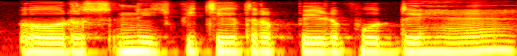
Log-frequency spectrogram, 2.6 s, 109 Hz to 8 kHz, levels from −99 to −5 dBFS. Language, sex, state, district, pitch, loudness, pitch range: Hindi, male, Uttar Pradesh, Shamli, 155 Hz, -15 LUFS, 150-160 Hz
